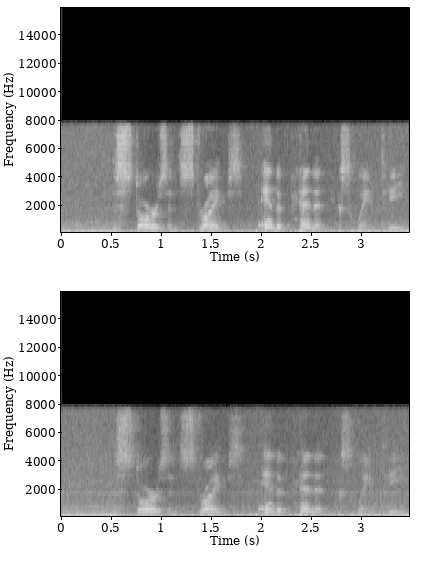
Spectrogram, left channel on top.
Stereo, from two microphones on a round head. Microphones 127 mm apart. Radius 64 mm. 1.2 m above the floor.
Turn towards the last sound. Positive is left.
turn(degrees=50)  # may be behind; listen again after turning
